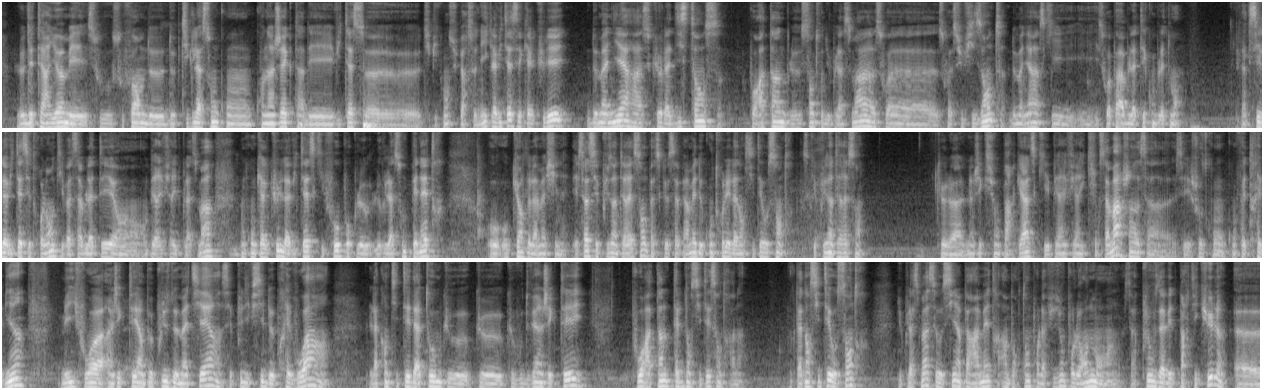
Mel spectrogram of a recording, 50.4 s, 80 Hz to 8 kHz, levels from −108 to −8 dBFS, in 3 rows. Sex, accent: male, French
